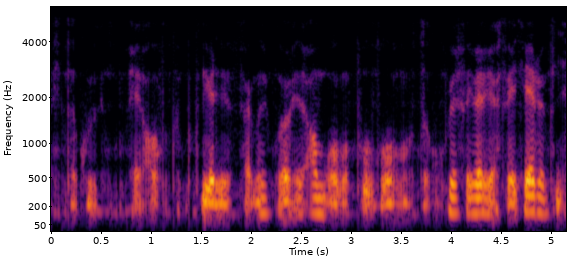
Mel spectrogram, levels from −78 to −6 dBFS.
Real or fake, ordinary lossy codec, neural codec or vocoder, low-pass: fake; none; autoencoder, 44.1 kHz, a latent of 192 numbers a frame, MeloTTS; 5.4 kHz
